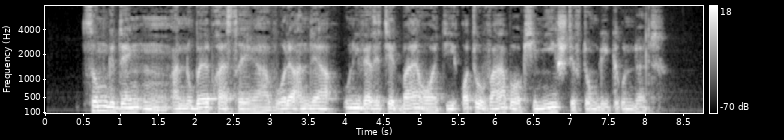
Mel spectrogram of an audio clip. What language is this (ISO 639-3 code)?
deu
